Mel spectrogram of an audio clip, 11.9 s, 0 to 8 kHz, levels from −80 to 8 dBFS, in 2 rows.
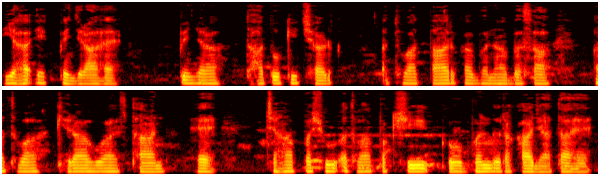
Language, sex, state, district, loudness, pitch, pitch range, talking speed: Hindi, male, Uttarakhand, Uttarkashi, -22 LUFS, 110 Hz, 105-115 Hz, 135 wpm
